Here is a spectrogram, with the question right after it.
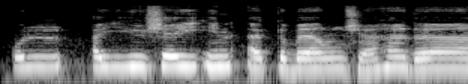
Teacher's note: یا ساکن سے پہلے زبر ہے، جلدی پڑھیں گے، کھینچیں گے نہیں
